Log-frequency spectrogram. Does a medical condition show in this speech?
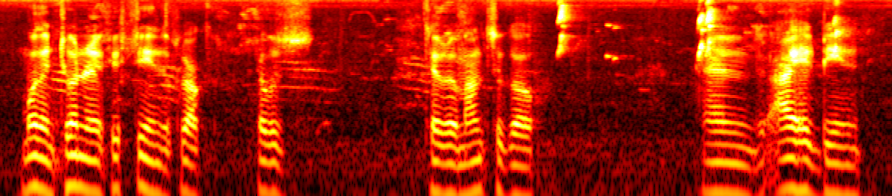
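Yes: Parkinson's disease; hypersalivation.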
